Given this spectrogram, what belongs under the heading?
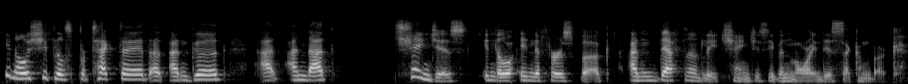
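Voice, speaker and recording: A woman's voice: fairly low pitch, animated, moderate pace, gravelly, a little mellow, dull audio. A woman author answering interview questions, hesitant and repeating words as she finds them. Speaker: author guest.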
